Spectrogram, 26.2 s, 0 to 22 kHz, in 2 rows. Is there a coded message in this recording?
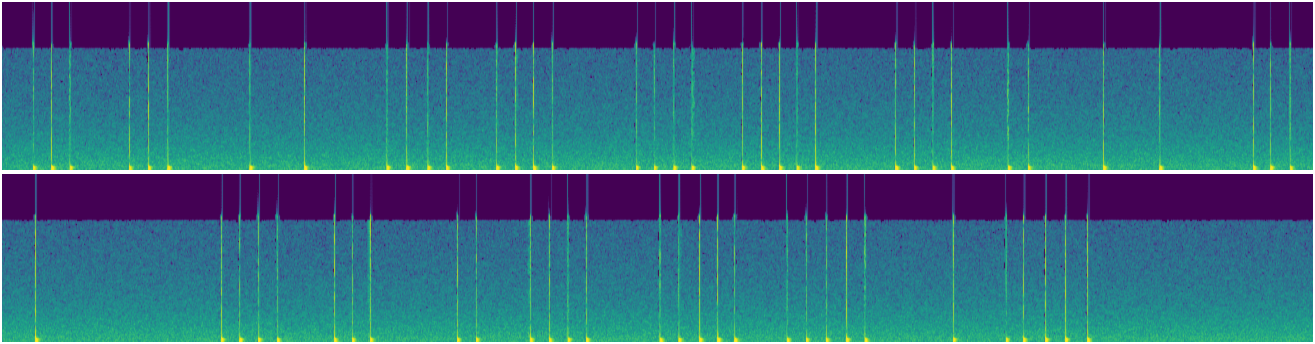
Yes: tap code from 0.3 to 24.0 s, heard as knocks on a wall, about 5 knocks a second. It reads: NATURAL SIZE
